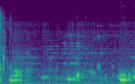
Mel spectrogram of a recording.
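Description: Kalpetri and Giribaz pigeons coo in soft, low, rolling calls, three short bursts spread across a few seconds, close by, with faint speech mixed in.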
